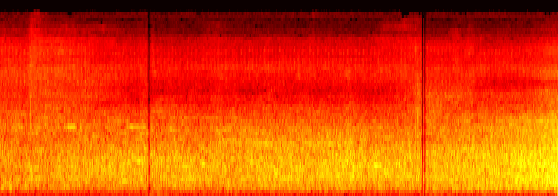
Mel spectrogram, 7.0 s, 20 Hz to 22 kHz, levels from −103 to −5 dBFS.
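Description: At 1.82 to 1.89 s and again at 5.27 to 5.34 s there's a short blip, damaged data in the compressed stream. The decoder hits bad bytes, misreads those frames, loses sync and has to hunt for the next good frame header.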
